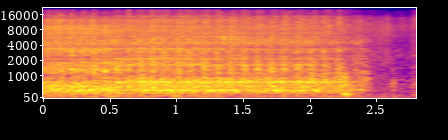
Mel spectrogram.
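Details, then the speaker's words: Brother XL5500 sewing machine after repair (damaged bobbin case, timing and forward/reverse button fixed), straight stitch with needle centred, reverse working: quick, even needle-drive chatter with no knocking or grinding; runs normally. "요거는 바느질 땀수라 그래서 넓고 촘촘하게 해주는 기능이 되겠습니다. 후진 정상적으로 작동되고"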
